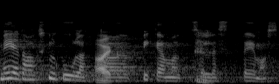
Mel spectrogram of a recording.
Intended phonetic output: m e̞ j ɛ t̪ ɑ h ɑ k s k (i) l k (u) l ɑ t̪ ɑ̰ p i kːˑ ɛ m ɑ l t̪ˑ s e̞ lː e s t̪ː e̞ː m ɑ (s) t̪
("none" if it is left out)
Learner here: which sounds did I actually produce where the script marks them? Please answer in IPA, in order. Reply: y, uː, s

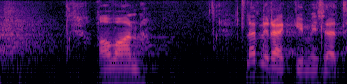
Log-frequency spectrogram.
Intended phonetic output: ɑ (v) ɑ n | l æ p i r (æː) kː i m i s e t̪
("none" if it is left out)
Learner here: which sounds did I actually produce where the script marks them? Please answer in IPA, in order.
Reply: ʋ, æ

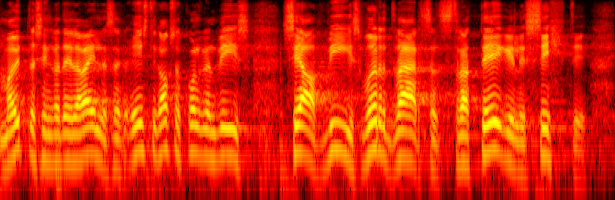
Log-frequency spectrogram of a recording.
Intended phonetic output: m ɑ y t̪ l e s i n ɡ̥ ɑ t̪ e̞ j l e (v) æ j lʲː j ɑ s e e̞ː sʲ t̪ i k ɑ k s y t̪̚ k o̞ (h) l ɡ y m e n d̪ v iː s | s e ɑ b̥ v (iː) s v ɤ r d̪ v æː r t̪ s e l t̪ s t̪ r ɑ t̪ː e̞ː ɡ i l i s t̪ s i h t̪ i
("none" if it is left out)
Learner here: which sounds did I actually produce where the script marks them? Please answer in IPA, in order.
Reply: v, none, iː

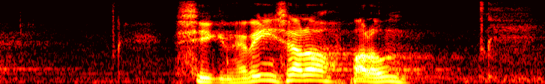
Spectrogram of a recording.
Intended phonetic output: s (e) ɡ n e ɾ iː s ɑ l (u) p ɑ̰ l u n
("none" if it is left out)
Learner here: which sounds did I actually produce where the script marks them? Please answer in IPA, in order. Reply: i, o

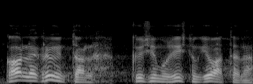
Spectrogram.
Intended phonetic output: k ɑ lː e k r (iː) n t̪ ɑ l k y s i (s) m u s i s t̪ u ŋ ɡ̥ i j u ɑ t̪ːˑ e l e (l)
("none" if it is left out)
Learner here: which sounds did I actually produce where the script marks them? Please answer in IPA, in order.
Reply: yː, none, none

